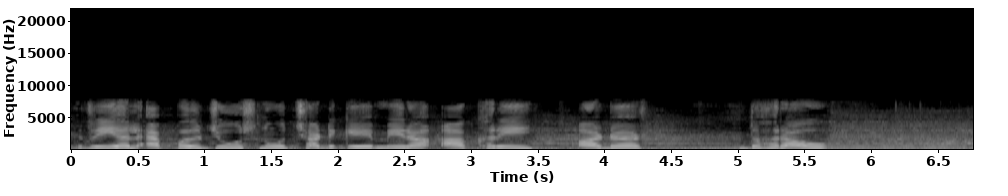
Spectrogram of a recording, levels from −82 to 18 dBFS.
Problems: constant background noise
